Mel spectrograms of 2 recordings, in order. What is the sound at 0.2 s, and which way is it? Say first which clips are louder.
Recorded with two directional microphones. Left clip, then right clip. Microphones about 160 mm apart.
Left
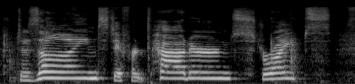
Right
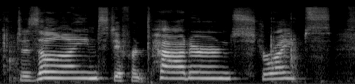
Speech: left 2 dB; 35° left (ahead or behind).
